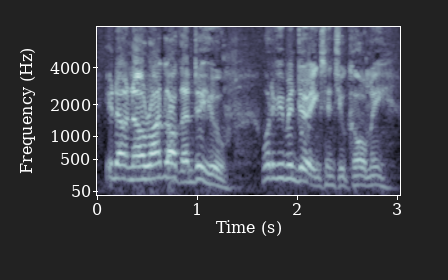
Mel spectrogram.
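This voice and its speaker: Radio drama: brusque male intelligence chief, sardonic and commanding, lively delivery with a rough-edged husky tone. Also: fairly high pitch, rapid-fire. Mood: sarcastic, impatient.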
